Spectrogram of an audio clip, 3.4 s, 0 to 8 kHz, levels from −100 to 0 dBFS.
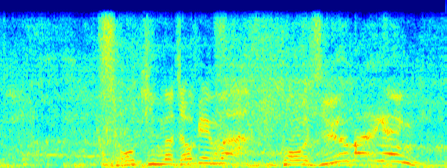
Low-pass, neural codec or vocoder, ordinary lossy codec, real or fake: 7.2 kHz; codec, 24 kHz, 6 kbps, HILCodec; none; fake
